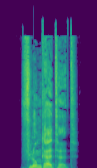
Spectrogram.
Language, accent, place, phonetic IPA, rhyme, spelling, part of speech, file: German, Germany, Berlin, [ˈflʊŋkɐtət], -ʊŋkɐtət, flunkertet, verb, De-flunkertet.ogg
- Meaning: inflection of flunkern: 1. second-person plural preterite 2. second-person plural subjunctive II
